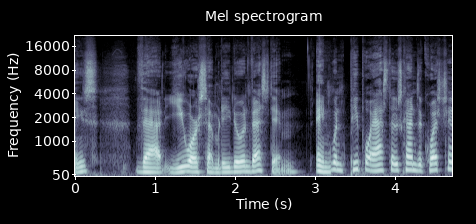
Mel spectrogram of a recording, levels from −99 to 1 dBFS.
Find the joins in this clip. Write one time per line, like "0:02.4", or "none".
0:03.2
